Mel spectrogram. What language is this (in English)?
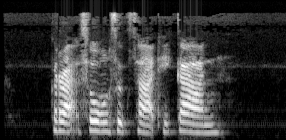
Thai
